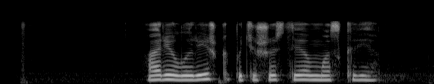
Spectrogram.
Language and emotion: Russian, neutral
